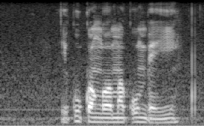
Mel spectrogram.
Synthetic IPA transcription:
ɦḭkʼukɔŋɡɔmakʼumbʱɛɦi

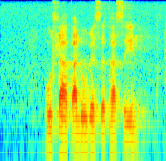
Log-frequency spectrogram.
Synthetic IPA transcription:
uɬakʼaluɓɛsɛkʰasiːni

